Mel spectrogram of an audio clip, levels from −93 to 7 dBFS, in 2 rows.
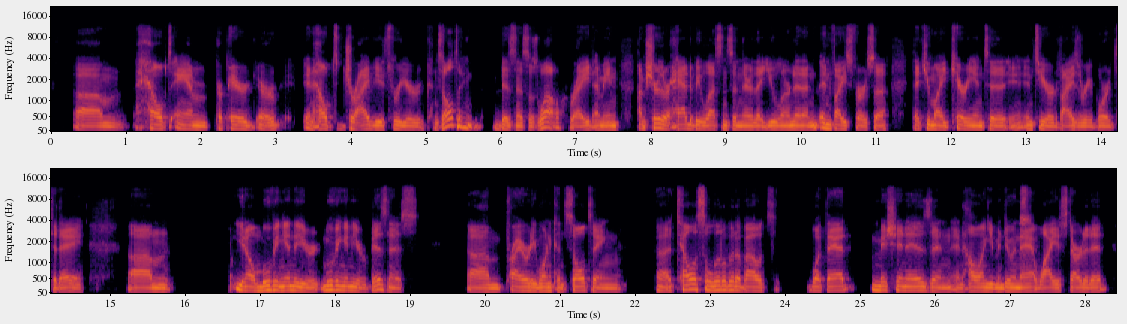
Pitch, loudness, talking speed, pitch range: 110 Hz, -30 LUFS, 170 wpm, 105-125 Hz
